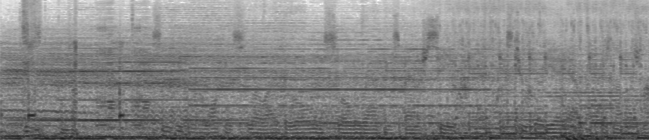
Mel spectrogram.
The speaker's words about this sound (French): Il y a juste un endroit, ça fait di di di di tout di di di di. La lumière du frigo. Ça monte comme ça.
